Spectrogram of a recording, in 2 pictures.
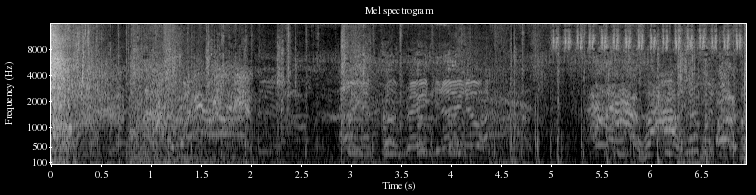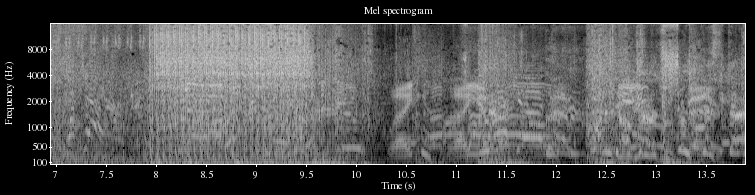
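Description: Rapid gunfire in Left 4 Dead 2 rattles in busy bursts during a zombie fight, heaviest toward the end, mixed with game noise and loud overlapping voices talking over it.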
